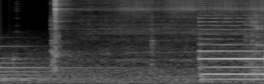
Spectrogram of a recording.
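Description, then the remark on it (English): A clock ticks softly, with a sharp click and a fainter one, then a bright, ringing chime striking the quarter hour starts up and keeps sounding to the end. No one speaks. “The quarter was so long that he was more than once convinced he must have sunk into a doze unconsciously and missed the clock.”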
